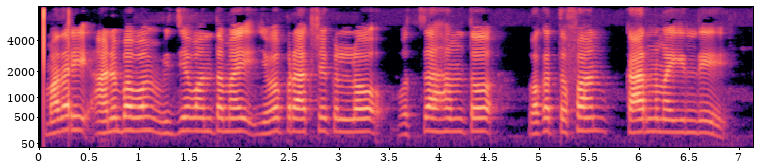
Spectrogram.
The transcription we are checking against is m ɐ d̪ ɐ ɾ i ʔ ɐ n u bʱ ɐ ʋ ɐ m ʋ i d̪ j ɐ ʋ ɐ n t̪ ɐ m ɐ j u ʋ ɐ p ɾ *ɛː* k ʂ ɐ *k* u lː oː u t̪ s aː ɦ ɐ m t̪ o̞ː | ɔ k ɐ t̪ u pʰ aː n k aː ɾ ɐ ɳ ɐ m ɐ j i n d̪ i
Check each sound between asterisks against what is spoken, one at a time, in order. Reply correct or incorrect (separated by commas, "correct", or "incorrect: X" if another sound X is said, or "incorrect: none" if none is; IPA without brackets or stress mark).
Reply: incorrect: aː, correct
